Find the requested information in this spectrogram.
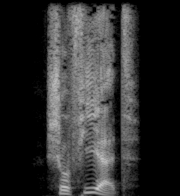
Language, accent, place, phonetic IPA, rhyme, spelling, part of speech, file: German, Germany, Berlin, [ʃɔˈfiːɐ̯t], -iːɐ̯t, chauffiert, verb, De-chauffiert.ogg
- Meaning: 1. past participle of chauffieren 2. inflection of chauffieren: third-person singular present 3. inflection of chauffieren: second-person plural present 4. inflection of chauffieren: plural imperative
